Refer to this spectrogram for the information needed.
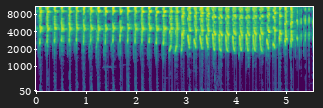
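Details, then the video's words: Lovebird giving long chattering song: fast, regular high-pitched notes about four per second, shifting slightly lower and denser midway, recorded indoors in a small room. "burung love bird ngekek panjang gacor"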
